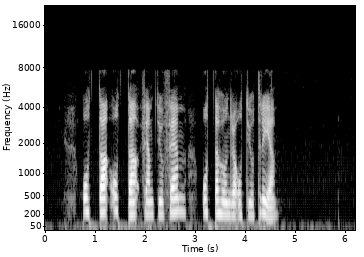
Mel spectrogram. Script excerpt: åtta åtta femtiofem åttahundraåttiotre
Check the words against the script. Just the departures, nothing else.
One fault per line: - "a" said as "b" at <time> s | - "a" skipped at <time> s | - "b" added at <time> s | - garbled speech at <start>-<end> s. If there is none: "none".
none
